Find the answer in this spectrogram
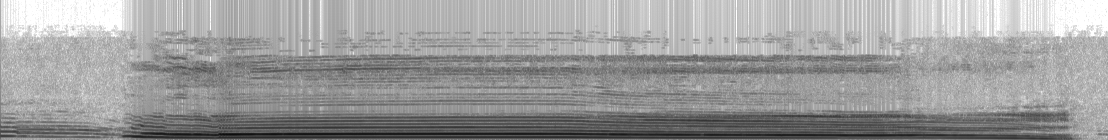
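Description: A Siberian husky howling. A quieter note fades out in the first second; a loud, long howl then swoops in about a second in and holds for some six seconds, sinking slowly in pitch before dropping away at the end.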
